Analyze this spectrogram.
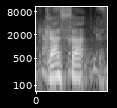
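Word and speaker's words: касса: Cassa italiano. Ok. Ma in russo cassa si dice, cioè si scrive cacca, qua si pronuncia cassa.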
